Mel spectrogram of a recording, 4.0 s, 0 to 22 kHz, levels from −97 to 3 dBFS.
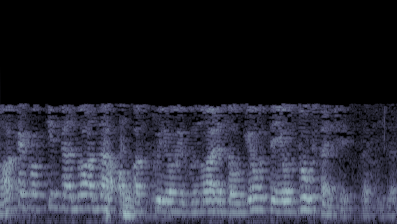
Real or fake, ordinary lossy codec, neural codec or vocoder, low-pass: real; AAC, 16 kbps; none; 7.2 kHz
